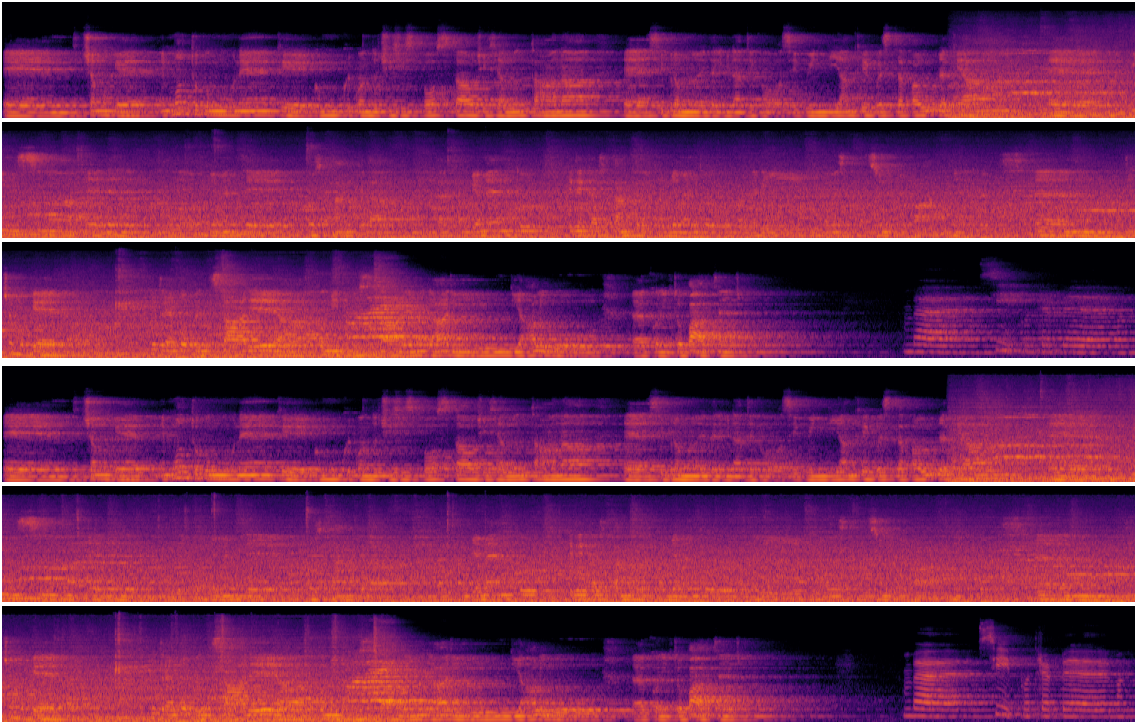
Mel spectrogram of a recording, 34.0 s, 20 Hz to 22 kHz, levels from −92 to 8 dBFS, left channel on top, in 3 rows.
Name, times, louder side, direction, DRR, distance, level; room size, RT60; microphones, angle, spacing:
voice 1, 0.0-23.6 24.1-30.0, equal, 10° left, 0 dB, 0.4 m, -28 dB
sound 1, 9.4-26.6, right 1 dB, 25° right, 0.6 m, -28 dB
voice 2, 31.7-33.9, right 4 dB, 80° right, 6 dB, 0.4 m, -37 dB
6.3 x 5.3 x 2.9 m, 2.4 s
head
